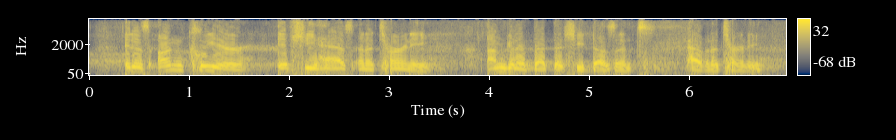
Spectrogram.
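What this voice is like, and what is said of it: Rough, sick-sounding voice. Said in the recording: “my voice is still kind of crazy, a little bit crazy from being sick”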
